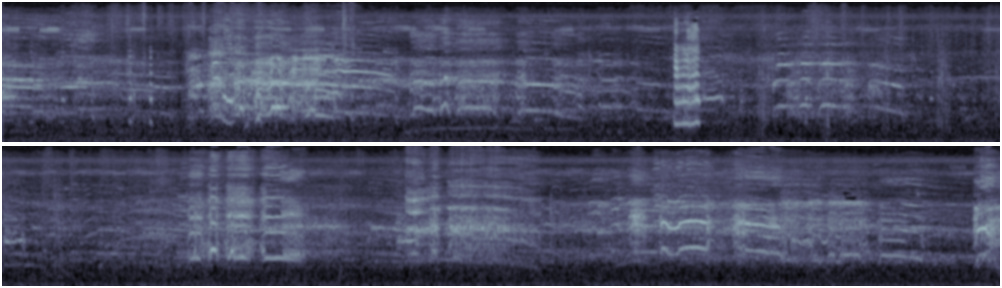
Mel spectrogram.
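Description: Several young rooster stags crow repeatedly, with overlapping cock-a-doodle-doo calls and occasional clucks, some near and some farther off, in a quiet yard with no talking.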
